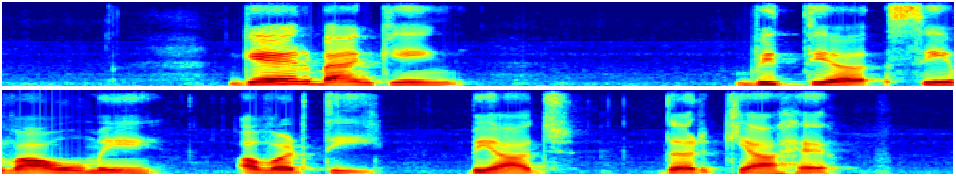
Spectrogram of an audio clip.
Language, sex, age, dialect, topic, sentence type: Hindi, female, 25-30, Marwari Dhudhari, banking, question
